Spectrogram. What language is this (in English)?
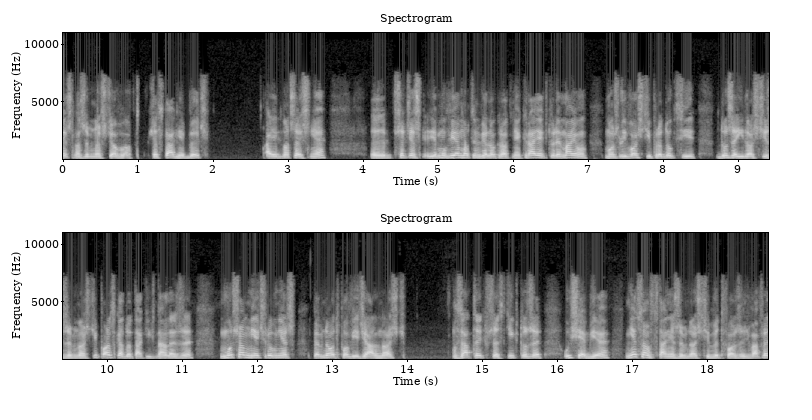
Polish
